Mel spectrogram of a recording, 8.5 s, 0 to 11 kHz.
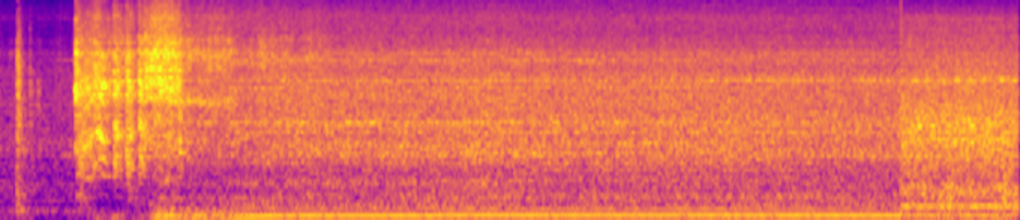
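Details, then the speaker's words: Pickup with a swapped 3.4 engine after replacing the fuel pressure regulator, transmission mount and O2 sensor: cranks briefly, catches quickly and settles into a steady, even idle without misfires; it has always had a slight shake. "i can tell when it's off a little and it feels pretty smooth it's always had the slightest little shake"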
